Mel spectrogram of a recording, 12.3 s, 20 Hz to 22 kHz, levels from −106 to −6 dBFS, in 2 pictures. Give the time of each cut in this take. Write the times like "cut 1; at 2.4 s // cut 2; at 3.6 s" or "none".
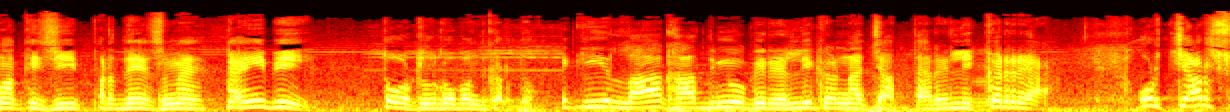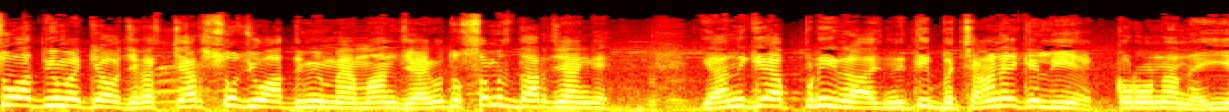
cut 1; at 2.9 s // cut 2; at 9.4 s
